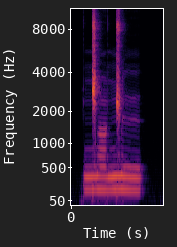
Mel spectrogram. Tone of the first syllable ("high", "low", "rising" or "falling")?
low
